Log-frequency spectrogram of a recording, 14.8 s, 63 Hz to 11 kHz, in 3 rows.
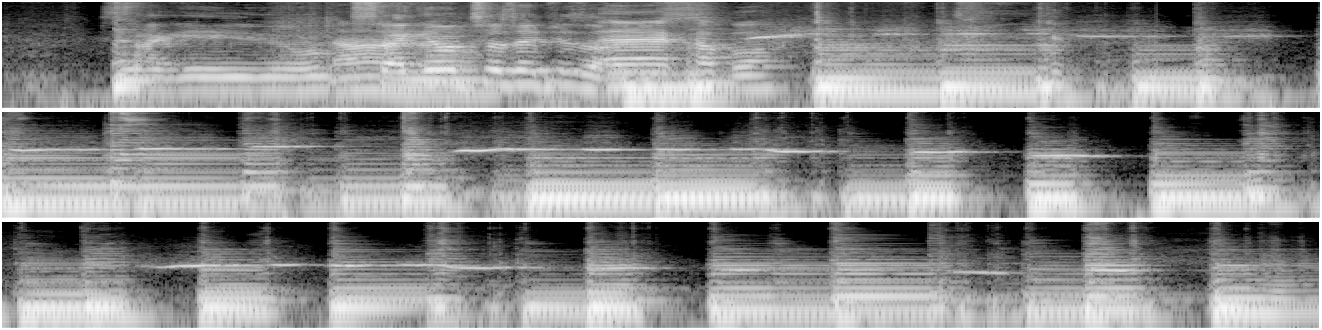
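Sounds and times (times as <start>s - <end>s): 
speech: 0.6s - 3.2s
person whistling a melody: 2.3s - 9.6s, 10.3s - 14.6s.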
